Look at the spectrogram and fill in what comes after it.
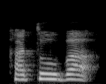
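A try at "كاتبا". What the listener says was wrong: కా మీద గీత ఉండి మళ్ళీ అలిఫ్ వచ్చింది అంటే దీర్ఘం రావాలి కదా.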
